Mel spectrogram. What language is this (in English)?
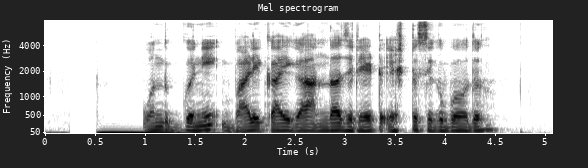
Kannada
